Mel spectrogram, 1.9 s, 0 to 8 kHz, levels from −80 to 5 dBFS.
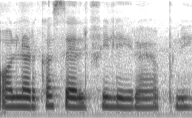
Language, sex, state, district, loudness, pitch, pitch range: Hindi, female, Chhattisgarh, Balrampur, -16 LUFS, 190 Hz, 190-195 Hz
